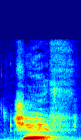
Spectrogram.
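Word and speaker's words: Geff: a discussion on Facebook my name Jeff G EF it's as far as I'm aware the English spelling and the Americanized version is J EF both pronounced exactly the same way which I think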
